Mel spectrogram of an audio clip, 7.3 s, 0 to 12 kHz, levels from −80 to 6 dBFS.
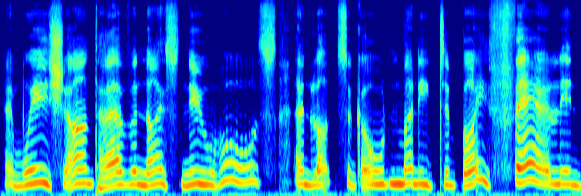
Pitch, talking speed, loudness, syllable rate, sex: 225 Hz, 130 wpm, -19 LUFS, 2.9 syllables/s, male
